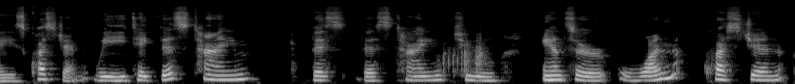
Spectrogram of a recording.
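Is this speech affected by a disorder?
No.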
